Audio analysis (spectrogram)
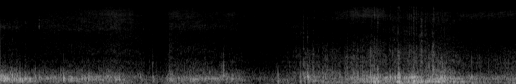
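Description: Long nails scratch across the tan pebbled leather surface of a brown leather handbag, over a seam. A steady, low, dry rasping scrape swells and fades, dips quieter midway, then grows louder again toward the end.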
